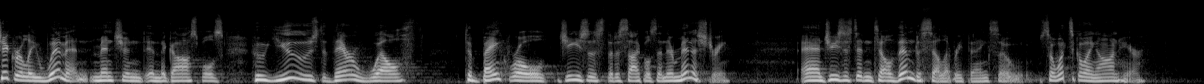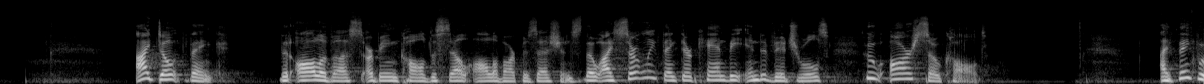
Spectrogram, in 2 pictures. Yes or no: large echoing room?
yes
